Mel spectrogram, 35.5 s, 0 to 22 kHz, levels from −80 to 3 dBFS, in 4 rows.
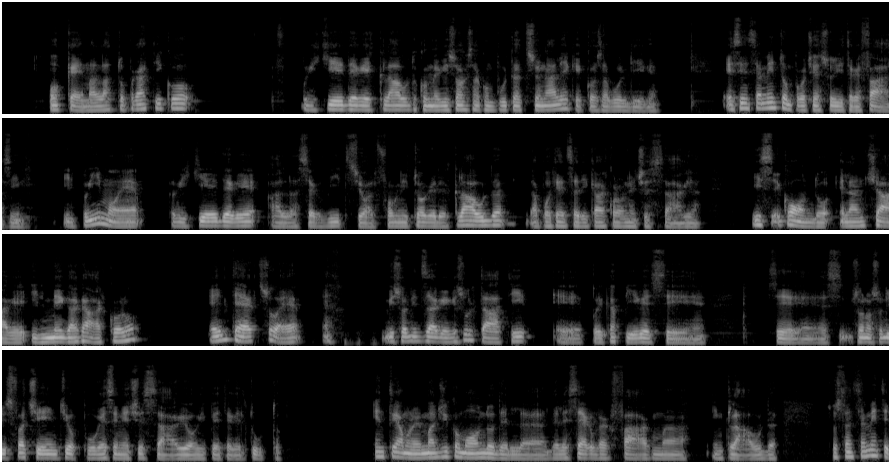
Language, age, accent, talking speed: Italian, 30-49, native, 125 wpm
